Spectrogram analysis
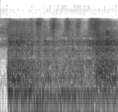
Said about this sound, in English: Well, I'll feel better when I hear that explosion. You'll hear it.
